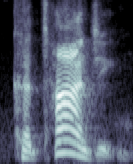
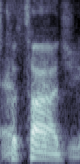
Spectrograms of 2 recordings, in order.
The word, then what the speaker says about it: Ketanji: figure it out myself catanji it's katanji okay kanji brown jackson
